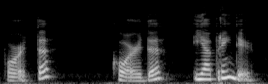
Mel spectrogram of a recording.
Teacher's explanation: Aqui em Rio Preto, o que predomina na fala é a pronúncia retroflexa do rótico em fim de sílaba, popularmente conhecido como R caipira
